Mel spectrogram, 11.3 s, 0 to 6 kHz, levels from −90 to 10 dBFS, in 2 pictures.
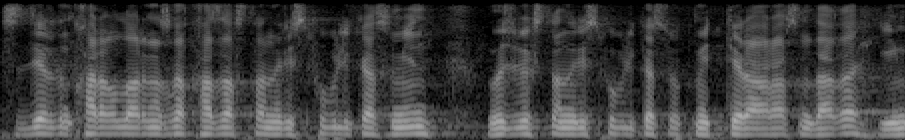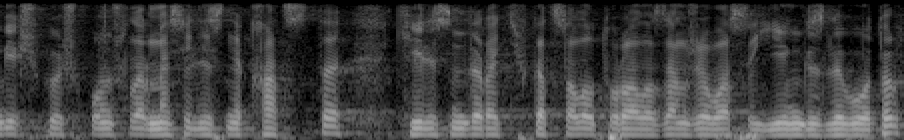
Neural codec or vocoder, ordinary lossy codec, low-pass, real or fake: none; none; 5.4 kHz; real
